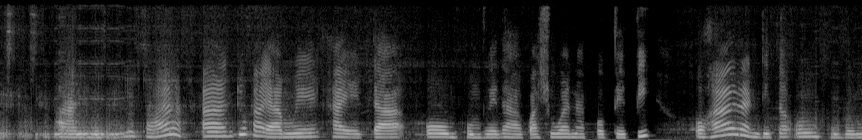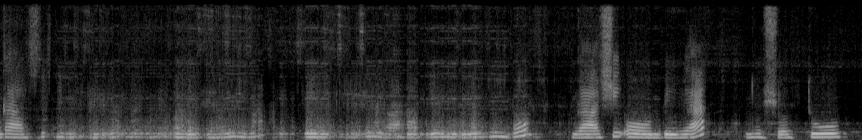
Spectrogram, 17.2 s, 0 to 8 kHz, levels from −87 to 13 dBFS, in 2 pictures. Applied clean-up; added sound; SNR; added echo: neural separator model SepFormer DNS4.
